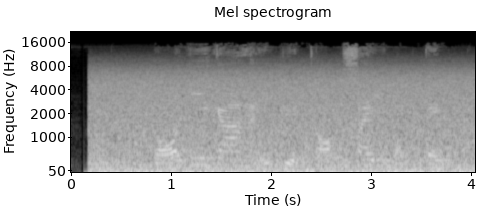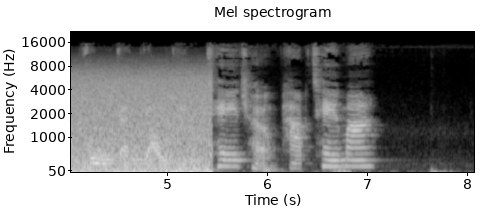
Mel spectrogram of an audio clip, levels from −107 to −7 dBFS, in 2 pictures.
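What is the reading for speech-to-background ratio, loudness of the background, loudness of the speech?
-4.5 dB, -24.0 LUFS, -28.5 LUFS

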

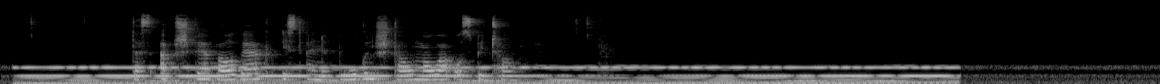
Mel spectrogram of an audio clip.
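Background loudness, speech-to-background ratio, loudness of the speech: -24.5 LUFS, -1.0 dB, -25.5 LUFS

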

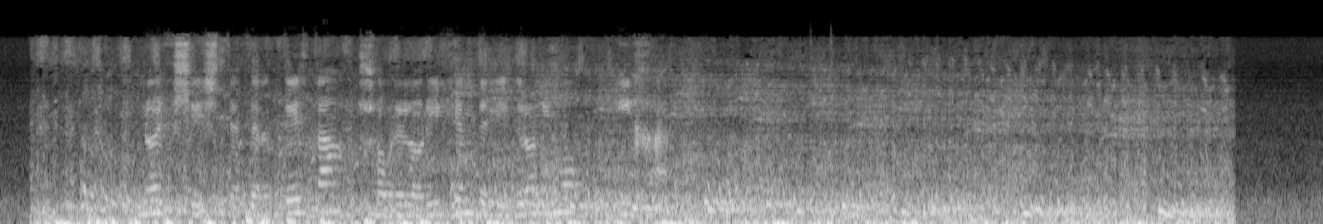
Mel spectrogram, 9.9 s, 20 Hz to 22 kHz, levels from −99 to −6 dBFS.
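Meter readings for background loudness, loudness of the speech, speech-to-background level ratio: -25.0 LUFS, -28.0 LUFS, -3.0 dB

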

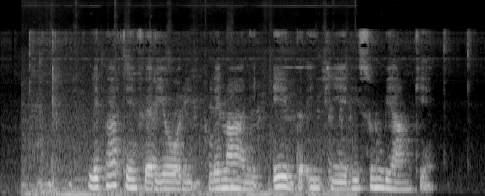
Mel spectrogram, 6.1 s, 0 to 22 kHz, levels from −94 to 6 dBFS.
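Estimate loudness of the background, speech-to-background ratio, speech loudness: -34.0 LUFS, 14.0 dB, -20.0 LUFS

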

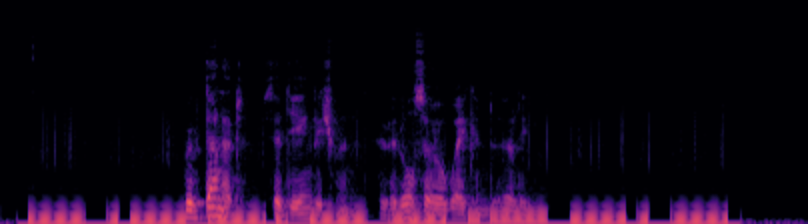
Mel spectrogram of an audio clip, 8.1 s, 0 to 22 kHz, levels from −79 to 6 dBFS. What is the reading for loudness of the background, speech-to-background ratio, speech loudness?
-36.5 LUFS, 1.5 dB, -35.0 LUFS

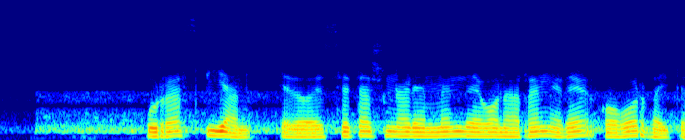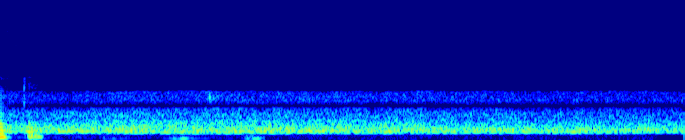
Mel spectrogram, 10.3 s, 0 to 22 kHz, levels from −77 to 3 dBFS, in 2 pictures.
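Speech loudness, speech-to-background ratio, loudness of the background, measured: -22.5 LUFS, 16.5 dB, -39.0 LUFS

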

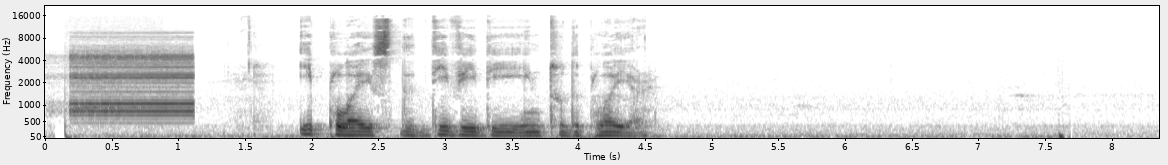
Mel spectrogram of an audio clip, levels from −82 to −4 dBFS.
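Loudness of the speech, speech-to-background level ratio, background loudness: -27.5 LUFS, 0.5 dB, -28.0 LUFS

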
